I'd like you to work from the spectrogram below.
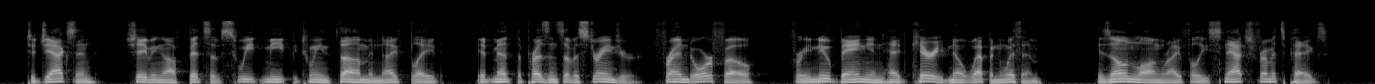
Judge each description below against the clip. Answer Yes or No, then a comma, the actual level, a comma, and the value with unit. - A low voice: Yes, low, 105 Hz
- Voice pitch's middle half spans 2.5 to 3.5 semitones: Yes, average, 3.1 semitones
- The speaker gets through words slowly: No, average, 185 wpm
